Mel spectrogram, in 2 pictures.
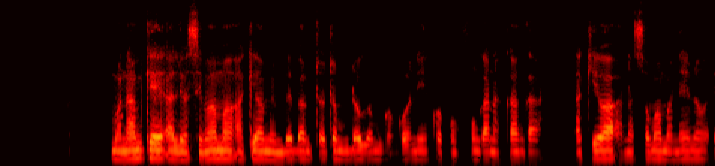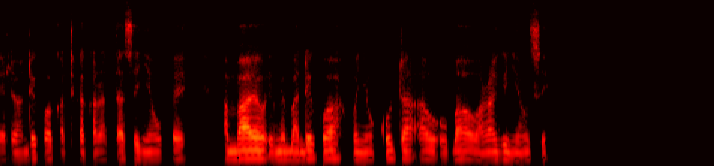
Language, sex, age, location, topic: Swahili, male, 25-35, Dar es Salaam, education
